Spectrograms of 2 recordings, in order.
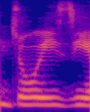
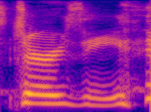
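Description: First: "Joyzy" with "oy" for "er", New York Italian; mock New York Italian "Joyzy"; New York Italian accent. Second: Said in the usual way. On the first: Shown as a demonstration. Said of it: "We don't say Joyzy unless you're". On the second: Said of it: "It's Jersey".

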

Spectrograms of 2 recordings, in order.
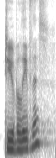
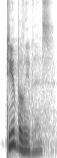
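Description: First: «this» лифт вверх в конце; stress on this. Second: «you» выделено, тон ниже; stress on you. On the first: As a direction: ask it leaning on «this» with a rise. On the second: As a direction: press on «you», lower and flat. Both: Shown as a demonstration.

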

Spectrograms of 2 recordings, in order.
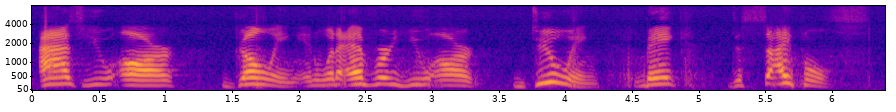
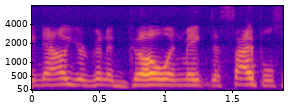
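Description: First: "As you are going" said slowly with weight on "As"; slow, stressed correction. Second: Said in the usual way. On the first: Shown as a demonstration. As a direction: lean on "As" and "make" to correct the misreading. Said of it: "No, it is". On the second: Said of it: "It's not just saying".

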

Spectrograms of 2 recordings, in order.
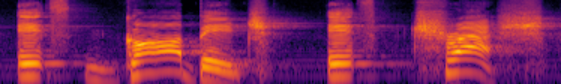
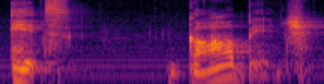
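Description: First: Higher, louder, slow "garbage" thrown away; preaching peak. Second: Soft breathy whisper on "garbage". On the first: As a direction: spit out "garbage" with a long fall, higher and louder. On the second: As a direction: breathe "garbage" almost without voice. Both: Acted.

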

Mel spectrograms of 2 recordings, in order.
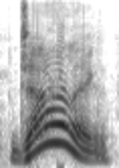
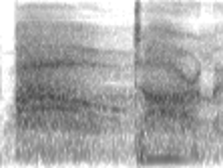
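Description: First: Said in the usual way. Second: Breathy stage whisper, no voice at all; playful whispered echo of wow and darling. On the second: Pretend. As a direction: hush it right down to a whisper.

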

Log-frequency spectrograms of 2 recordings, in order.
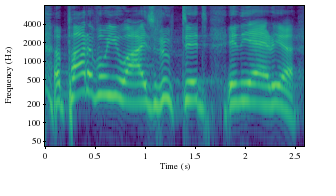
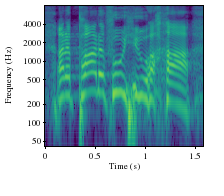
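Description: First: Said in the usual way. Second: Laughing. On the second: Real, not acted. Catching his own awkward phrasing, laughing. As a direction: giggle through the phrase.

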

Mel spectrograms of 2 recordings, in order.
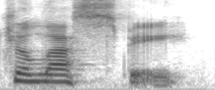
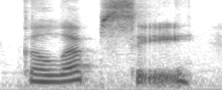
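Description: First: Gillespie with a soft J-like G, falling. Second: Gillespie with a hard G, rising like a question. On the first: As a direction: say Gillespie as jil-ESP-ee, settled. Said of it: "I'm gonna go back to Gillespie". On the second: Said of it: "or is it? I don't know". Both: Shown as a demonstration.

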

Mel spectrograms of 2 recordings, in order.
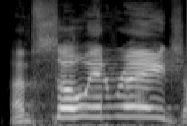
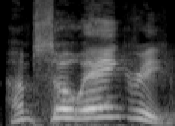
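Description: First: Very high, loud, slow mocking shriek; hammed-up enraged cry. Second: High, slow, loud mocking wail of anger; mock angry whine. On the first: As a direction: overplay the fury for a laugh. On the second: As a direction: ham up the outrage. Mocking an enraged person.

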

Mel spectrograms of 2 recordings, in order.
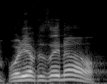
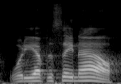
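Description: First: Very loud, high-pitched jeer; exaggerated taunting inflection. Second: Loud, high jeer; taunting inflection. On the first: Zebul jeering at Gal, hammed-up loud taunt. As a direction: ham up the gloating challenge, louder and higher. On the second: Acted. Zebul confronting Gal, loud taunting inflection. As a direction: throw it back at him, loud and high. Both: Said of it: "That's my, my inflection".

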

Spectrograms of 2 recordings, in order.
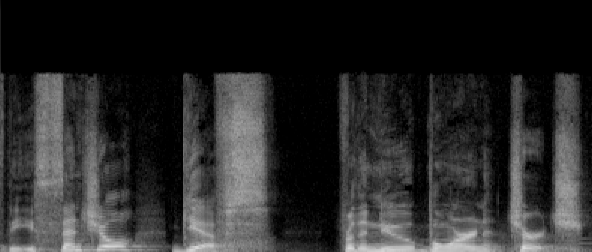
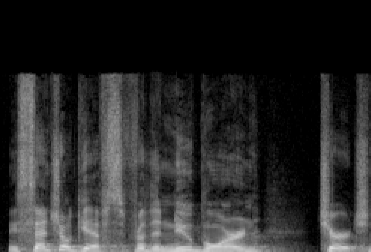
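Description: First: Slow, each word weighted; slow announced title. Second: Said in the usual way. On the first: Shown as a demonstration. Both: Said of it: "here's my sermon title".

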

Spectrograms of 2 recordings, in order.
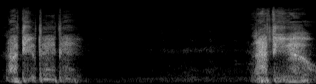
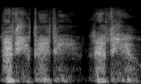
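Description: First: Soft whispered phone voice; breathy whisper into the phone. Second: Hushed whisper, unvoiced; whispering on the phone. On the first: Retold or imitated. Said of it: "I would hear him whispering on the phone". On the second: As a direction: whisper it like a late-night call. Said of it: "I'd hear him going".

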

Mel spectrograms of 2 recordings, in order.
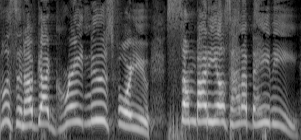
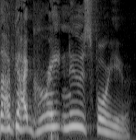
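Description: First: Louder and higher, a triumphant angel's proclamation; grand announcement. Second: Said in the usual way. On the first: Retold or imitated. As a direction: proclaim it like a herald, big and bright. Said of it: "and the angel says". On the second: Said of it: "And the angel says".

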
